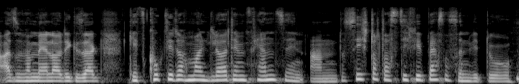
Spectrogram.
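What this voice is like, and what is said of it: Swabian German accent. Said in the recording (German): “Was ist denn das für ein geiles Sprech, was du da hast? ... Schwäbisch.”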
